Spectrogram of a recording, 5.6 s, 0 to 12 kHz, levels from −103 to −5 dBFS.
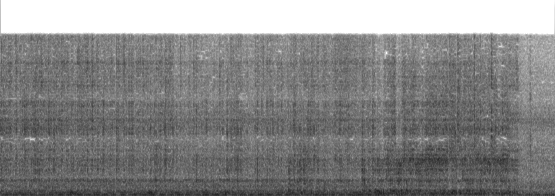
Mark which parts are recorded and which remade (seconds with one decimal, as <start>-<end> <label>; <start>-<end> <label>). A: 0.0-5.6 recorded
